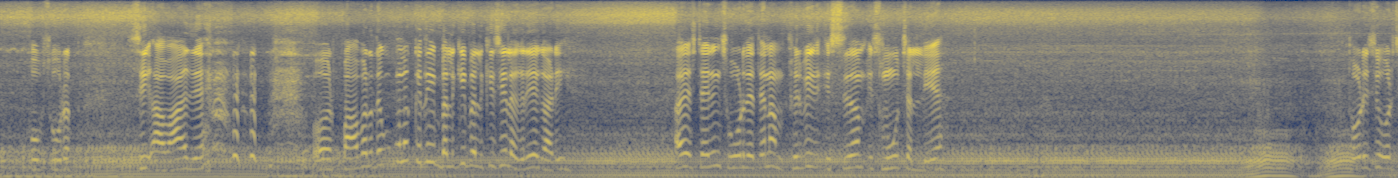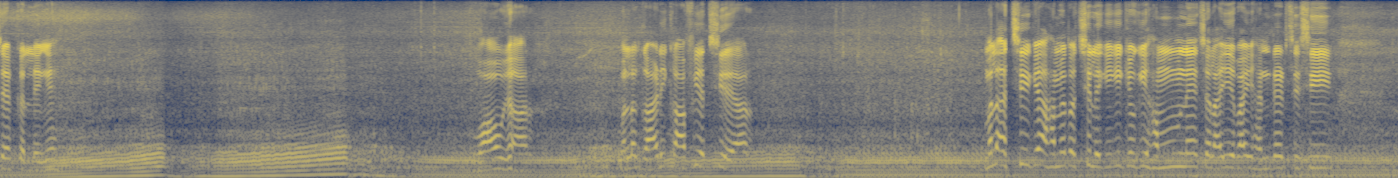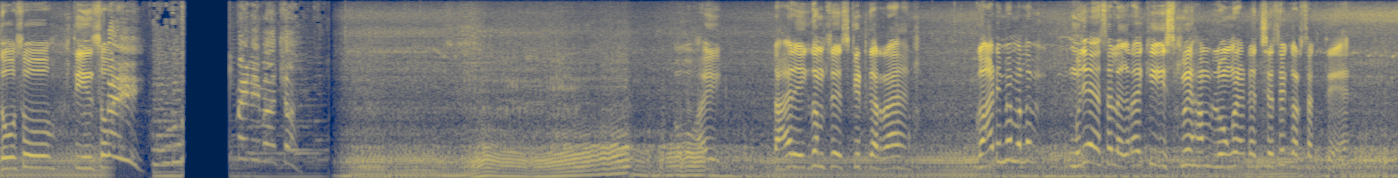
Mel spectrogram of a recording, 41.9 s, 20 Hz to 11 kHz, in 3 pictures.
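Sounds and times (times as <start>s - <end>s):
motorcycle engine cruising steadily: 0.0s - 28.9s, 31.3s - 41.9s
film dialogue: 17.7s - 31.6s, 34.7s - 41.4s.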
